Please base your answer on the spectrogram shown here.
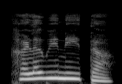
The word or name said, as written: ಖಳವಿನೀತ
